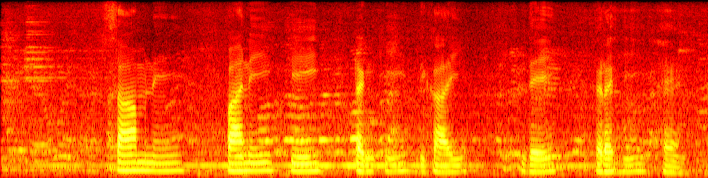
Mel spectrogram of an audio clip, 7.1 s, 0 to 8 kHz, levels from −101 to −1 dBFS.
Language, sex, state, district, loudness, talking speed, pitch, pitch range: Hindi, male, Rajasthan, Jaipur, -21 LUFS, 70 wpm, 120 Hz, 110-130 Hz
